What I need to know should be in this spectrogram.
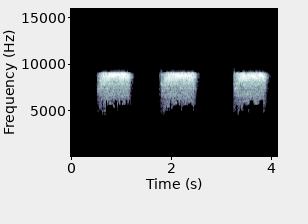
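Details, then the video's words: Song of a 우리여치 katydid from the National Institute of Biological Resources, 2020: harsh, hissing buzzes of about three quarters of a second each, three in a row at a steady rhythm, with nothing else audible. "우리여치, 여러번 듣기, 곤충소리"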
